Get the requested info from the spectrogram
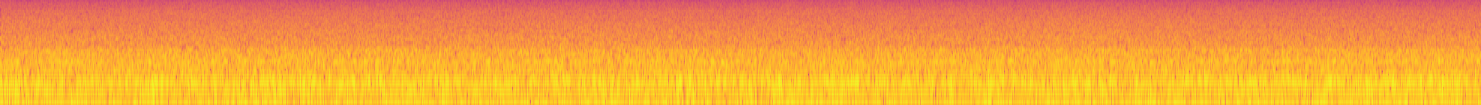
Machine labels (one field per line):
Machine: fan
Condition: abnormal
